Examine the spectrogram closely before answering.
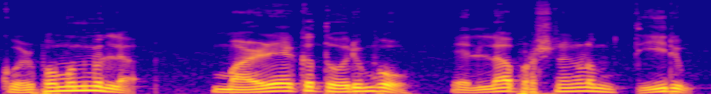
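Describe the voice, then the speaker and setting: An actor playing a practical, reassuring husband and son, calm and matter-of-fact, in a cartoon moral story. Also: male voice, mid-range voice, fairly quick, lightly acted.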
